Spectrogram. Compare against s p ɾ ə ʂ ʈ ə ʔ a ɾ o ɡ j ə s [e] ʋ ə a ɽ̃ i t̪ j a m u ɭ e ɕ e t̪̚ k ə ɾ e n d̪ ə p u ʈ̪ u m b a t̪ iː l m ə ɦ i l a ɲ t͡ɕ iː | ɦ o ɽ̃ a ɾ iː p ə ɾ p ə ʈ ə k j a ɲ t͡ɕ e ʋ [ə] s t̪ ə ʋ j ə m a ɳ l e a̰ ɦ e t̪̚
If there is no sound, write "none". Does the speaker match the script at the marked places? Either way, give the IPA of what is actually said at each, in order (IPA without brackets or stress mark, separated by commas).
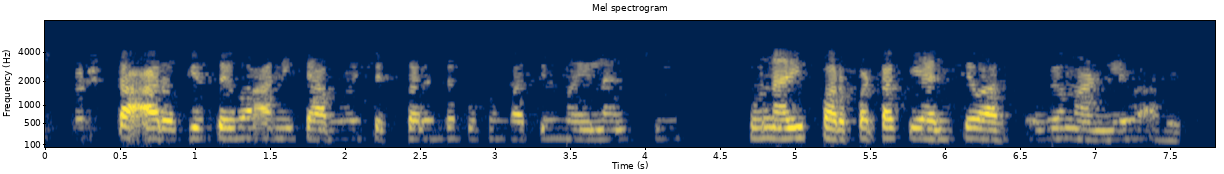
e, a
